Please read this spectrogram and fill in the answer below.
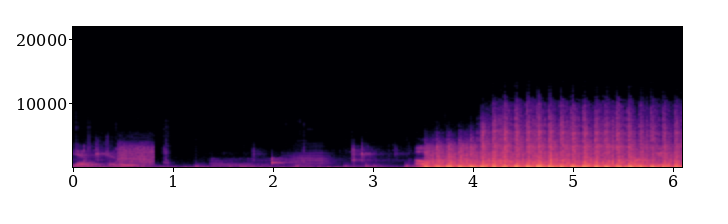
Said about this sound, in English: Someone just shot.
